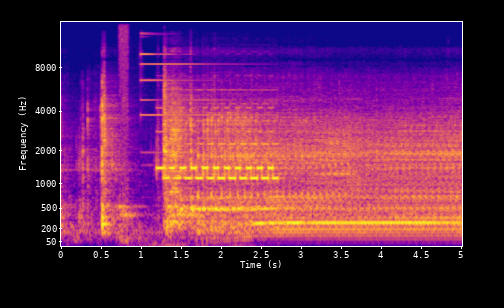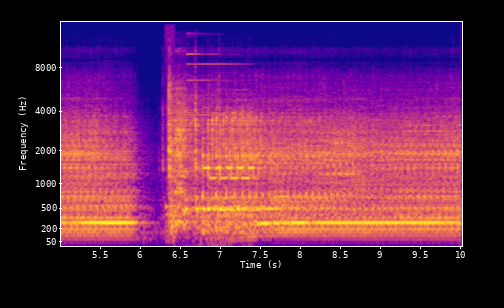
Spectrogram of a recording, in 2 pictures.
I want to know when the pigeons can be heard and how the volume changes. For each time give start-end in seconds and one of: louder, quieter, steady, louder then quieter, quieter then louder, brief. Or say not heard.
not heard.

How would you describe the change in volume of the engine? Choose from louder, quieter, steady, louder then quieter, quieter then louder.
steady.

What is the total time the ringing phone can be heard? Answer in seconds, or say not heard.
3 s.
